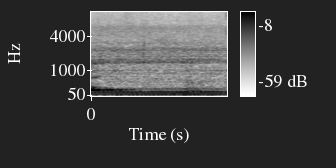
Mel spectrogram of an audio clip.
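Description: Room tone: a steady low hum, with the tail of a man's voice dying away in the first moment.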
